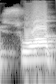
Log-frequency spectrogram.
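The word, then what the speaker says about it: صاد: Scene, शीन के बाद है स्वाद, स्वाद, स्वाद, स्वाद, इसे स्वाद नहीं पढ़ा जाता खाने का, ये स्वाद है, स्वाद, इसको ते पढ़ो आप, स्वात, स्वात, स्वाद, इसका आवाज निकलेगा स, और इंग्लिश में एस।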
